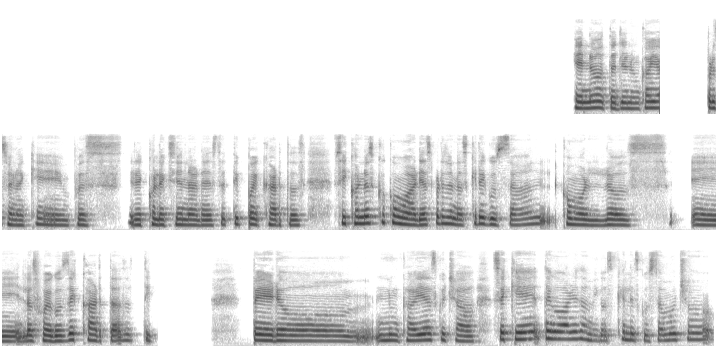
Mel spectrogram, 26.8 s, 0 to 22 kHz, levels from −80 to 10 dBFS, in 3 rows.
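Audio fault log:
8.21–8.82 s and 19.79–20.49 s, stream reconnect: the speech drops to about 0.56 s and then about 0.65 s of silence, and each time it comes back roughly 0.7 s further on, so a short stretch of talk goes missing, with the first moment of sound muted or fading in. The connection broke, the player went quiet while it reconnected, then started a fresh decoder partway into the live stream.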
